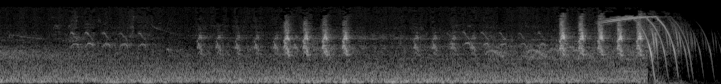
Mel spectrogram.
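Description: Outdoor nature ambience: birds chirping over a steady low rushing background. There is a run of short, sharp chirps about three seconds in, another burst near the end, and a quick falling whistle just before the sound cuts off.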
